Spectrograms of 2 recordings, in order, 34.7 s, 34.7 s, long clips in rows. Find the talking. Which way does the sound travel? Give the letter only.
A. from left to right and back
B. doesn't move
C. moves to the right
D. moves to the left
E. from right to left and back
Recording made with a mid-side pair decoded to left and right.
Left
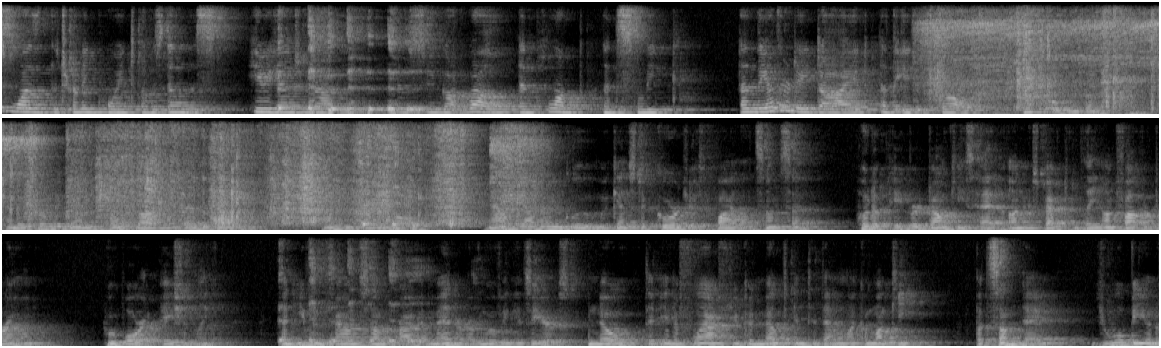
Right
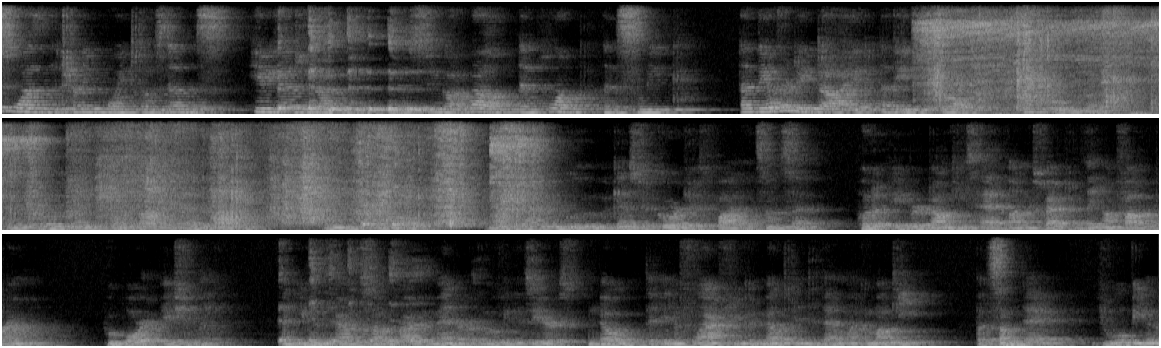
B.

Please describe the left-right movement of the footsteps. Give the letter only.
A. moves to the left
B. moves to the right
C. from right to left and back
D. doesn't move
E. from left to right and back
C.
